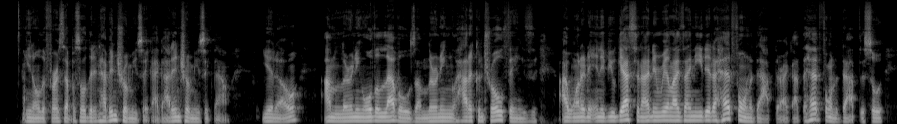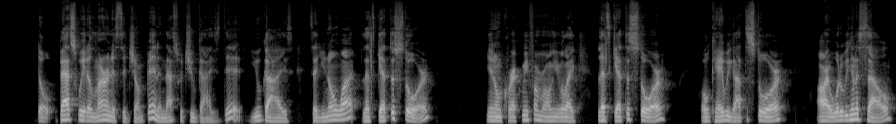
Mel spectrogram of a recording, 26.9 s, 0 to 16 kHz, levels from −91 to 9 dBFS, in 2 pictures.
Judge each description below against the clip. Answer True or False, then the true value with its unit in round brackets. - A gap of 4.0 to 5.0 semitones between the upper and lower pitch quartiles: False (3.6 semitones)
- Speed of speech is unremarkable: False (220 wpm)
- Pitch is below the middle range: True (110 Hz)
